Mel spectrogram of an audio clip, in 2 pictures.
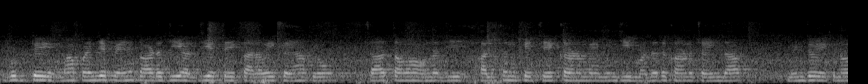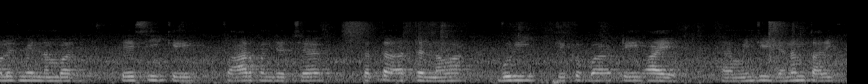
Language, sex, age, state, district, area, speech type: Sindhi, male, 45-60, Rajasthan, Ajmer, urban, read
